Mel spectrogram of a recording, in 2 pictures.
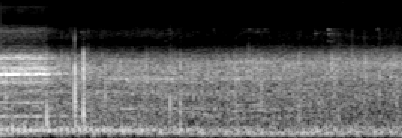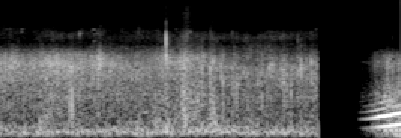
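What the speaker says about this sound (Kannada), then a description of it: "ತುಂಬ ಮಳೆ ಕಂಟಿನ್ಯೂ" Heavy, continuous rain falls steadily as a dense broadband hiss with scattered patter, loud and unbroken for about five seconds before cutting off abruptly.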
